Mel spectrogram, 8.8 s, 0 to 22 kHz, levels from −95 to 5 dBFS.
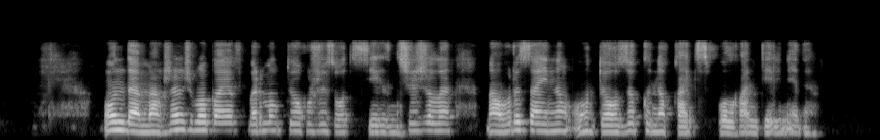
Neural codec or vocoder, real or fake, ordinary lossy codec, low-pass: codec, 24 kHz, 3.1 kbps, DualCodec; fake; none; 7.2 kHz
